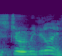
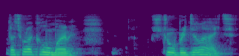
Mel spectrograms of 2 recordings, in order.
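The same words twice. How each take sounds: First: Much higher, louder "strawberry delight"; delighted customer. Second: A little higher and louder, leering; suggestive assistant. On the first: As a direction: relish the phrase with a squeal. Brenda repeats delightedly. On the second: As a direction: savour the double meaning. Assistant names his innuendo. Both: Acted.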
